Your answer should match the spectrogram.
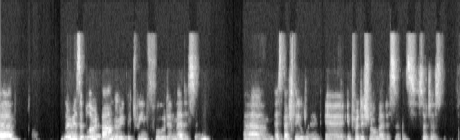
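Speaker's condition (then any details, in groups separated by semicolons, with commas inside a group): No condition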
